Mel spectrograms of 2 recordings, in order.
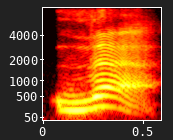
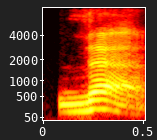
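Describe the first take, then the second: First: The consonant is a voiced th sound. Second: The same.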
